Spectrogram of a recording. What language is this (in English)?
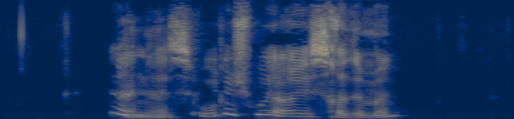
Kabyle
